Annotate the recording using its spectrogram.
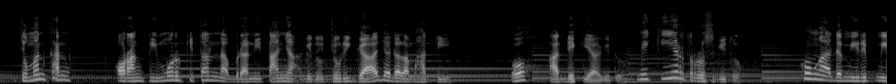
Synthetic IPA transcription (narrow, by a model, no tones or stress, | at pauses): t͡ʃumankan | oɾaŋt̪imʊrkit̪anaʔbəɾanit̪aɲa̰ʔɡit̪ut͡ʃuɾiɡaːd͡ʒadalamɦat̪i | ɔhadɪk̚jaɡit̪umikɪrt̪əɾʊsɡit̪u | kɔŋɡaːdamiɾɪp̚mi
